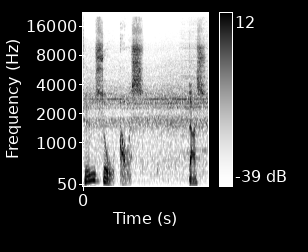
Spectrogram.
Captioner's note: sawing noise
